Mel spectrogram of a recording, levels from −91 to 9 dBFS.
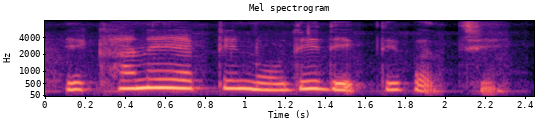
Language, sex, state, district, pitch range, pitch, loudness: Bengali, female, West Bengal, Cooch Behar, 255-315 Hz, 280 Hz, -11 LUFS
